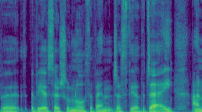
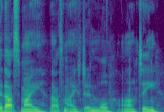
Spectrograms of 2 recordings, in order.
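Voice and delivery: ordinary talk, nothing marked

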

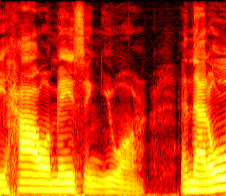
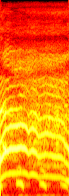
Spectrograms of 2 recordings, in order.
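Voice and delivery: frustrated cry. Retold or imitated. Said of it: "he's going".

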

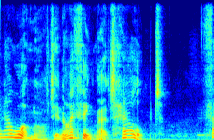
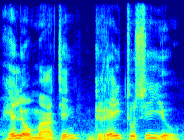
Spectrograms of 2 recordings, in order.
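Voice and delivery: put-on German accent; 2 semitones lower than usual. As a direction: play a German language student. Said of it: "Hans is German".

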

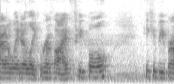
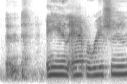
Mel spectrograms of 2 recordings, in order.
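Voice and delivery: southern accent; 6 semitones higher than usual. Real, not acted. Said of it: "Occasionally my southern accent comes out".

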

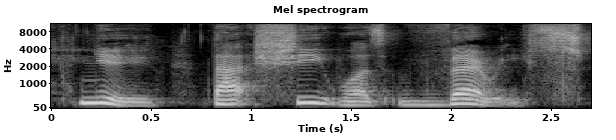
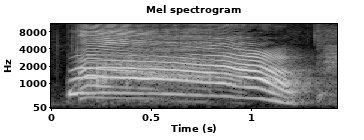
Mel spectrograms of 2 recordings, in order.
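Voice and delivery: high shrill bird screech; bird squawk; 4 dB louder than usual. Acted. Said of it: "he makes a noise like this".

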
